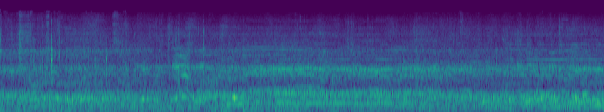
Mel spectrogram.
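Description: Many people talking at once: indistinct, overlapping voices of a crowd, with no one speaker standing out.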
